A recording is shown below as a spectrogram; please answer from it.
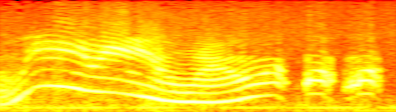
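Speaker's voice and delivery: high sung wee wah wah; echo guitar noises. Shown as a demonstration. Musician showing the band's guitar sound, mock wailing. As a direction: imitate a guitar drenched in echo. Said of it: "stick loads of echo and things on and just go".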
